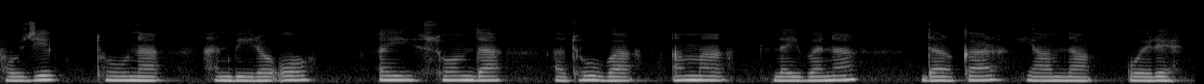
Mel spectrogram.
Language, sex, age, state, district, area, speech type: Manipuri, female, 18-30, Manipur, Tengnoupal, urban, spontaneous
